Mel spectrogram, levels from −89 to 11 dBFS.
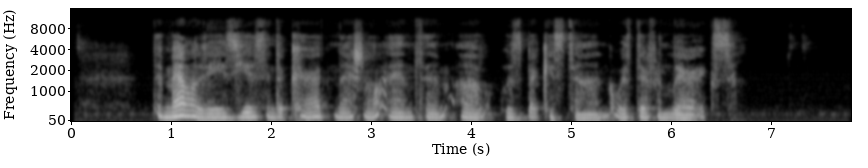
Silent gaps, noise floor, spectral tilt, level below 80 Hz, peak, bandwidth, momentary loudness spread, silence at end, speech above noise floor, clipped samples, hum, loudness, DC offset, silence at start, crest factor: none; -66 dBFS; -5.5 dB/octave; -58 dBFS; -4 dBFS; 11.5 kHz; 11 LU; 1.15 s; 41 dB; under 0.1%; none; -26 LUFS; under 0.1%; 0.8 s; 22 dB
